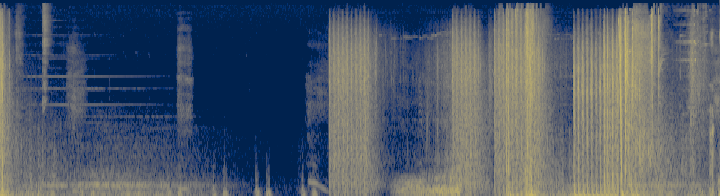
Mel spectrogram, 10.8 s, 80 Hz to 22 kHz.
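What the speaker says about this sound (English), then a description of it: "Shoot me 3 times in the body" Gunfire in Call of Duty: Modern Warfare III ranked play, dense bursts of rapid automatic shots in the latter half after quieter game sounds, loud and close, with brief talk early on.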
